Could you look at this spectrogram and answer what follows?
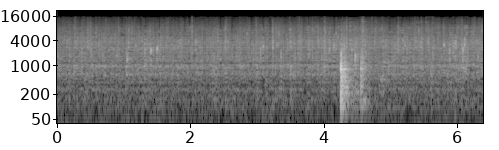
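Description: Tempura-battered banana fritters frying in an electric deep fat fryer: a steady sizzling hiss of the hot oil with small crackles. A single sharp knock sounds about four seconds in.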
